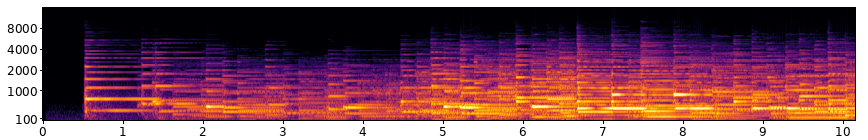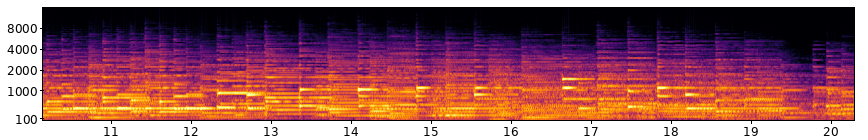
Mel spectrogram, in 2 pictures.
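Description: Baldwin SD-10 concert grand piano being played: a continuous run of many notes in bass and treble together, starting about half a second in and growing fuller after a few seconds.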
